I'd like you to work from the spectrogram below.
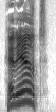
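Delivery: high, loud shout for the innkeeper; soldier calling out. Acted. Dusty rider calls the innkeeper from his horse, loud shout. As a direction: call the landlord from the saddle. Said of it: "vor meinen Gasthof und rief".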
